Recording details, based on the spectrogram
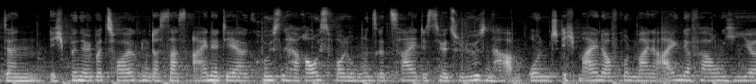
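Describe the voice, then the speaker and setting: A woman's voice: fairly low pitch, in a large hall. A woman in her twenties from China, speaking earnestly and reflectively as a startup founder, with small hesitations. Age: 20s. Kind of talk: personal portrait interview.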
